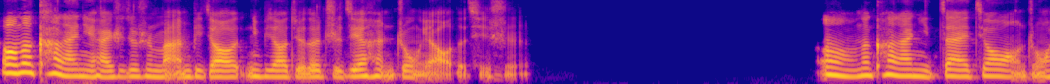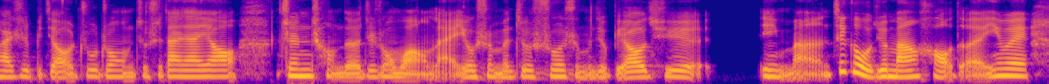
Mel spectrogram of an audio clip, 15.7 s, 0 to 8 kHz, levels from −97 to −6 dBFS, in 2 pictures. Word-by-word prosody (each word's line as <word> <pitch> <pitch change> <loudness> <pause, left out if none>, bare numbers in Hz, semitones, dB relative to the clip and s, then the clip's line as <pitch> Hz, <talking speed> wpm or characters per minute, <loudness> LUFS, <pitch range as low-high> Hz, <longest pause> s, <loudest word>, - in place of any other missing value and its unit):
哦， 285 0 +11
那 300 +1 +7
看 265 -1 +4
来 195 -3 +3
你 190 -2 0
还 175 -2 +2
是 180 - -5
就 190 - -2
是 190 0 -2
蛮 180 +1 +1
比 185 - -4
较 175 0 +4
你 195 - -1
比 185 - -3
较 180 0 +2
觉 180 - -3
得 185 - +1
直 180 - -6
接 190 +2 +2
很 200 +1 -1
重 - - -3
要 - - -1
的， - - -9
其 - - -11
实。 - - -11 2.3
嗯， 210 -5 +3
那 220 - +3
看 235 +2 +3
来 200 -1 +3
你 190 -2 0
在 190 -2 +1
交 195 +2 -1
往 180 - -1
中， - - -4
还 175 -1 0
是 185 0 -5
比 185 - -11
较 - - -1
注 190 -1 -6
重 185 -1 -4
就 - - -9
是 - - -9
大 185 0 +1
家 180 0 +1
要 185 0 +1 0.3
真 200 -2 +2
诚 - - -5
地 85 0 -1
这 90 - -6
种 95 0 -3
往 90 - 0
来， - - -3
有 180 - -1
什 155 - -5
么 85 -1 -3
就 185 - -3
说 190 +1 -2
什 - - -6
么， - - -7
就 - - -5
不 - - -7
要 165 +2 +3
去 175 -1 -3 0.4
隐 190 -1 -1
瞒， 240 -1 -3
这 330 - +1
个 300 -3 +4
我 230 - +7
觉 180 - -3
得 - - +4
蛮 180 0 +4
好 - - 0
的 - - -5
哎。 215 - -1
因 205 -3 +1
为 205 -1 +3
185 Hz, 290 characters per minute, -23 LUFS, 180-200 Hz, 2.3 s, 哦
